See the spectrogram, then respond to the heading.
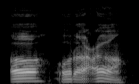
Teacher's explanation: عین کی آواز تھوڑا حلق سے ہو کے آتی ہے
